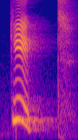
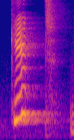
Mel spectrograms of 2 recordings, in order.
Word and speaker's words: kicked: Kicked. However, আমি লাথি মারছি, যেমন I kicked the ball. কি হচ্ছে? স্ট্রংলি একটা টি এর মতন উচ্চারণ আমরা পাচ্ছি না? So it's kicked, not kicked.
